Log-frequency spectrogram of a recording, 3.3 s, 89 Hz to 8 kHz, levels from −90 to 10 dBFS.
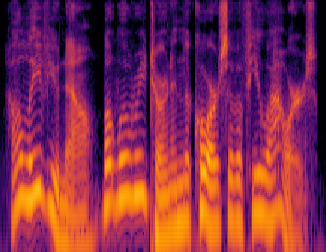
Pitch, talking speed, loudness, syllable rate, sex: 165 Hz, 255 wpm, -16 LUFS, 5.7 syllables/s, male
